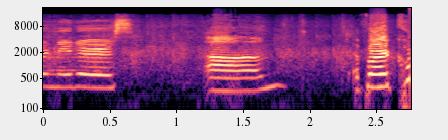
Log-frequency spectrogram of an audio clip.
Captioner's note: applause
